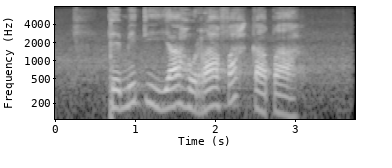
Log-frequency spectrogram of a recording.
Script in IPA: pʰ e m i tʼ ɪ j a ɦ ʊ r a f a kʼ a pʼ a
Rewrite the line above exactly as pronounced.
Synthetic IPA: pʰ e m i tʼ i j a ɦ ʊ r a f a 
